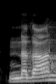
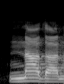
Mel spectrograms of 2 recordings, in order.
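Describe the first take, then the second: First: नदान with a short first vowel; wrong pronunciation. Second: नादान with a long first aa; correct pronunciation. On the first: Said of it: "नदान नहीं होता है". (नदान में छोटा अ, गलत उच्चारण) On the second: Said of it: "नादान होता है". (नादान में लंबा आ, सही उच्चारण) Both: Shown as a demonstration.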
